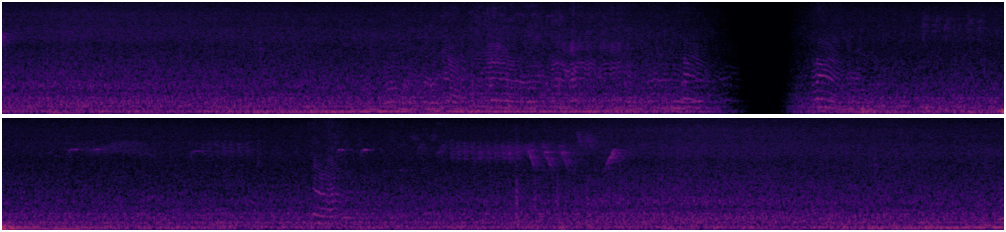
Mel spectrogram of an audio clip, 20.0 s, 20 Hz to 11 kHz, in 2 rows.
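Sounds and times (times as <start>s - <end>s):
low thump: 10.0s - 10.3s.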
